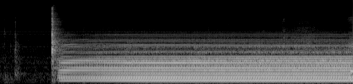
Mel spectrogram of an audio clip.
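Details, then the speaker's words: Guitar amp with ISP Decimator G-String in the effects loop, attenuator at -12, loop off: thump then a sustained buzzing squeal growing slightly louder, goes quiet when pedal pressed; ground loop from non-isolated effects loop suspected. "and yeah we've got a bit of a squeal now which is also on the effect Loop still goes dead quiet when I press the pedal"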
